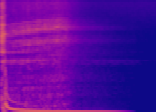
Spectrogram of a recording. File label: Backstab Cast Start; Warframe; PaxDuviricus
